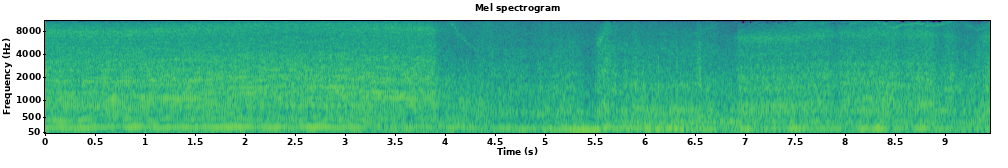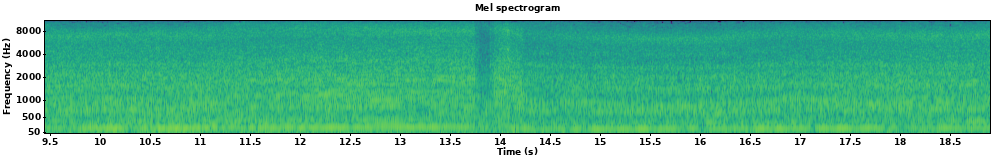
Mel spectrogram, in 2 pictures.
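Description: A small four-cylinder hatchback engine drones at high revs under load.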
